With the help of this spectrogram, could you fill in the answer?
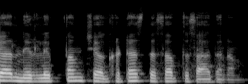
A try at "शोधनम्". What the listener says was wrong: और जो अनुस्वार आता है ना उसमें म का उच्चारण हम लोग करते हैं ना, तो शोधनम है, दृढ़ता चैव स्थैर्यम, बिंदु छूट गया है, हलन नहीं, अनुस्वार जो देखते हैं ना।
